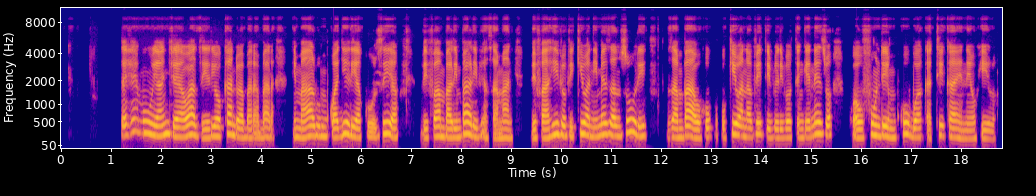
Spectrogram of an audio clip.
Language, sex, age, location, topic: Swahili, female, 25-35, Dar es Salaam, finance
